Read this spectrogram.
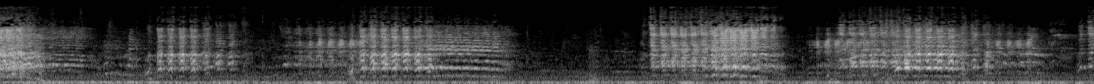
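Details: A goat screams again and again, each harsh, wavering, buzzy yell lasting around a second, about four loud bursts with short pauses between them over a faint low hum.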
